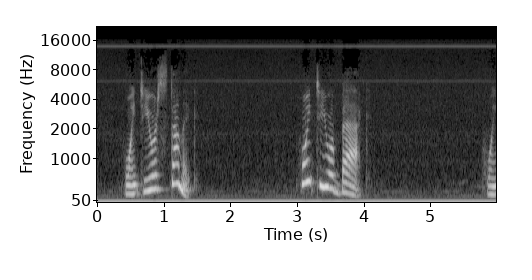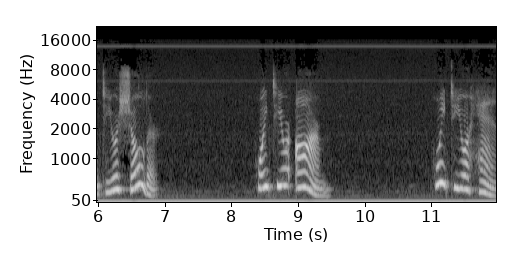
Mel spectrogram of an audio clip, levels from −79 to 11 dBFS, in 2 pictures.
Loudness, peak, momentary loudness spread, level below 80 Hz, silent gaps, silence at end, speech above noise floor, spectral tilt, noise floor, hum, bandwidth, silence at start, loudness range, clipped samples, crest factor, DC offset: -12 LUFS; 0 dBFS; 12 LU; -48 dBFS; none; 0 s; 28 dB; -5 dB/octave; -39 dBFS; none; 16.5 kHz; 0.45 s; 3 LU; under 0.1%; 16 dB; 9%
